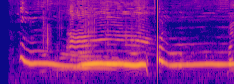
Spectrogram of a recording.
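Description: A Samoyed gives a long, steady howl, briefly broken, then drawn out again.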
